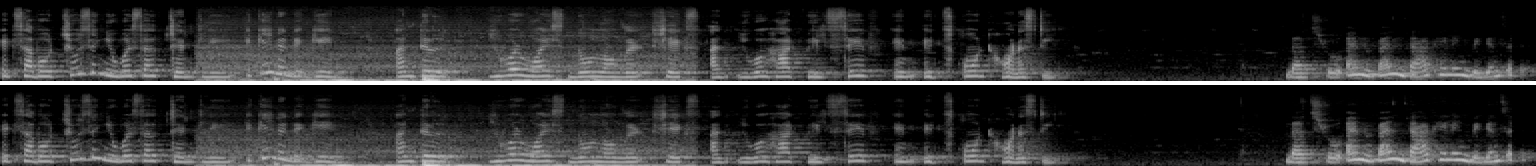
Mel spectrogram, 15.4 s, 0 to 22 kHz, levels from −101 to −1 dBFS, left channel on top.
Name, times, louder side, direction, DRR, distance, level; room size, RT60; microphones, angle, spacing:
voice 1, 0.0-3.5 4.0-4.5 4.9-10.6, left 1 dB, 90° left, 2.0 m, -39 dB
sound 1, 2.0-7.0, left 1 dB, 70° left, 1.1 m, -31 dB
voice 2, 12.9-15.1, right 3 dB, 50° right, 0.9 m, -34 dB
24.5 x 22.0 x 7.4 m
head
